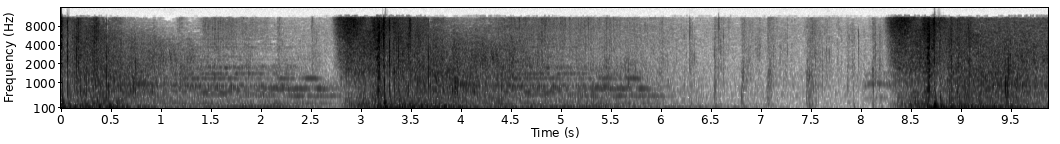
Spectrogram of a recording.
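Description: A Confringo explosion spell in the video game Hogwarts Legacy produces a loud booming blast followed by a rumbling decay, then a second heavy boom near the end.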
